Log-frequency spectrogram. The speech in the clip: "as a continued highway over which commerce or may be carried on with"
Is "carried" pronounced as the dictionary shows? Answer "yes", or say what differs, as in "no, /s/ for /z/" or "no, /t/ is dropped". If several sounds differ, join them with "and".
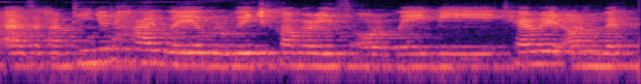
yes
